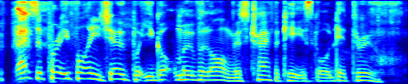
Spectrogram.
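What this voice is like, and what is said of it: Put-on accent. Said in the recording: “that's actually that's the best accent you've ever done ... This is the worst accent that's ever been done.”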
